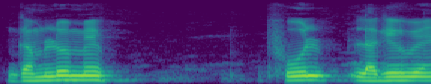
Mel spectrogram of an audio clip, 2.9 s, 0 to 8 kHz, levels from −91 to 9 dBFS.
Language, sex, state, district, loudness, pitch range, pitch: Hindi, male, Bihar, Patna, -13 LUFS, 135-155 Hz, 145 Hz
